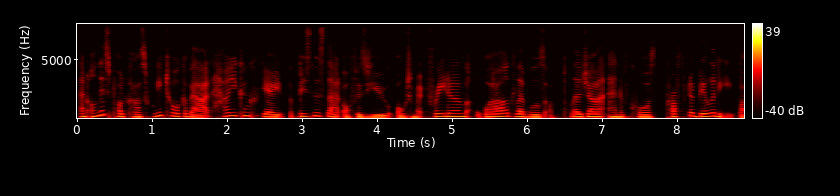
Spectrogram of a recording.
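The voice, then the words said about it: Voice sounds unwell, not usual. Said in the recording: “my voice sounds a little bit different... upper respiratory infection... my voice still is not its usual self”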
